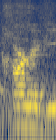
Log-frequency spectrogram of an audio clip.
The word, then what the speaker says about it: Carnegie: second wealthiest American was Andrew Carnegie it's actually pronounced Carnegie he's an Irish immigrant and he made his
